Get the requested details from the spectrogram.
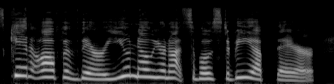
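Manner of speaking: play-acted high, scolding yell. Retelling how a teacher on a playground bench screamed at a child: imitating a teacher screaming. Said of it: "blows her whistle really loud and screams".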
